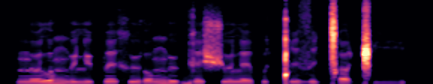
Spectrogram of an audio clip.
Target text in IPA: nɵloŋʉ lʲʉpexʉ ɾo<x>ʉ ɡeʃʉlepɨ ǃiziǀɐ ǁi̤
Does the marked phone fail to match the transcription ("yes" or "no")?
yes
